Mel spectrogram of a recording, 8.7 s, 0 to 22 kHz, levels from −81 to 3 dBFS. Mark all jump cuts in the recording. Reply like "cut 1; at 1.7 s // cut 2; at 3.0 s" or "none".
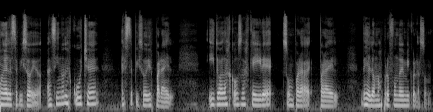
none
